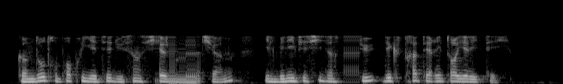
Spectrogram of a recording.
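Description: Packet loss with last packet repeated occurs at 1.56–2.0 s after "d'autres propriétés du" (260 ms lost in scattered runs up to 80 ms) and at 3.46–3.6 s after "il bénéficie d'un" (140 ms). Each gap is filled by replaying the last packet, which fits 20 ms packets. The result is a 50 Hz robotic stutter.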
